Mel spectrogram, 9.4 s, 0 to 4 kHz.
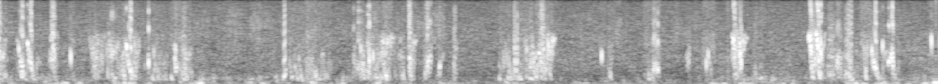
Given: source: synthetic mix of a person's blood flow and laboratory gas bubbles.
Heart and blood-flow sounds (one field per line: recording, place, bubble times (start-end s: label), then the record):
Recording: Doppler ultrasound of blood flow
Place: subclavian vein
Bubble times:
0.00-0.11 s: bubbles
0.18-0.43 s: bubbles
0.51-0.61 s: bubbles
0.71-0.77 s: bubbles
0.92-1.43 s: bubbles
1.48-1.98 s: bubbles
2.83-3.35 s: bubbles
3.56-4.20 s: bubbles
4.25-4.36 s: bubbles
4.39-4.46 s: bubbles
4.55-4.61 s: bubbles
5.01-5.60 s: bubbles
5.83-5.85 s: bubbles
6.01-6.18 s: bubbles
6.46-6.65 s: bubbles
6.88-6.94 s: bubbles
7.05-7.17 s: bubbles
7.30-7.51 s: bubbles
7.55-7.69 s: bubbles
8.08-9.02 s: bubbles
9.30-9.39 s: bubbles
From the record:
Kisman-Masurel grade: 242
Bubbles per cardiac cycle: several, 3 to 8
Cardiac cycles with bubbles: 100%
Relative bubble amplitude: moderate (0.250 to 0.450)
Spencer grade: 3 (all of the cardiac periods contain showers or single bubble signals, but not dominating or overriding the cardiac motion signals)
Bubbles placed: anywhere in the cardiac cycle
